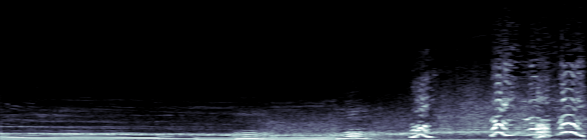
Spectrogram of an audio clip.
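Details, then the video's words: German Shepherds in a car cruising through Albuquerque, New Mexico, howling as a fire truck with sirens passes. Long, steady, layered howls from more than one dog turn into higher, wavering, yodel-like cries, over low engine rumble. "German Shepherds React when Sirens Go Off!"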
